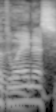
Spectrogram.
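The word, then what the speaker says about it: Dueñas: Yeah, Duenas, maybe, because there's that little squiggly thing. – Lola Duenas.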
